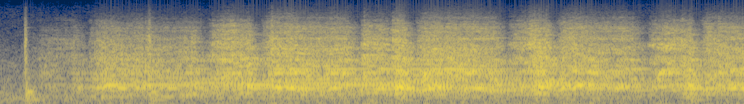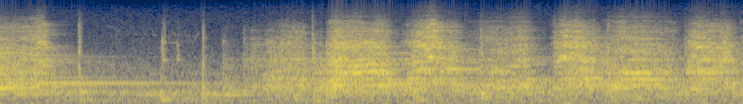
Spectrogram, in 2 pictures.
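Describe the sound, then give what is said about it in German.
A broad flat saw file rasps steadily across saw teeth in quick, repeated strokes, gritty, with a brief pause midway before the filing resumes, sharpening the teeth by rubbing their front and back edges. No one speaks. “Zum Anschärfen benutzt man eine breitflächige Sägefeile.”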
